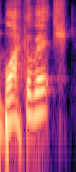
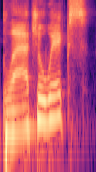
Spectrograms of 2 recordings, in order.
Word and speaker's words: Blachowicz: I'm pretty sure it's Jan Blachowicz. Or no, sorry, it's Blachowicz. Blachowicz. Jan Blachowicz versus Carlos Ulberg. Pretty sure that's how you say it.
